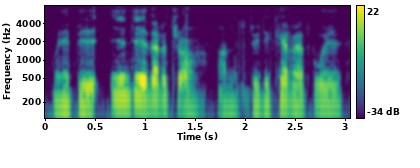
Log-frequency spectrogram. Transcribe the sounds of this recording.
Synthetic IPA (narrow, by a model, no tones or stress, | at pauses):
winɛpʰɨːndɨːðaɾətʰrɔːɔndd̥wɨdikʰɛɾadvuːɨ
